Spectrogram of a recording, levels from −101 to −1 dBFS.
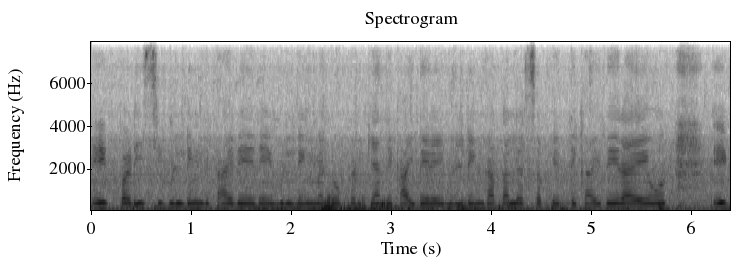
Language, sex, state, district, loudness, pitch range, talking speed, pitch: Hindi, female, Uttar Pradesh, Etah, -19 LUFS, 195-210 Hz, 255 wpm, 205 Hz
